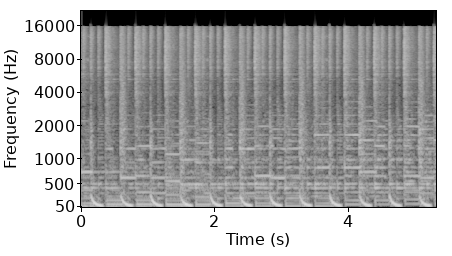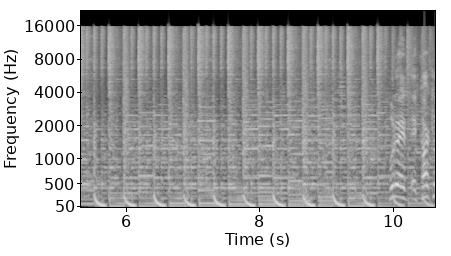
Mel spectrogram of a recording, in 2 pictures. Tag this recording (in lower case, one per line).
trance music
